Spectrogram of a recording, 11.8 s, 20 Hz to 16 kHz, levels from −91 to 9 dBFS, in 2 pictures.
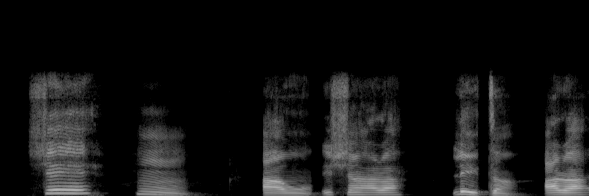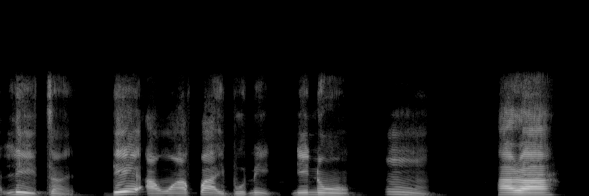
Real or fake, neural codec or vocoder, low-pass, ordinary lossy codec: real; none; 9.9 kHz; Opus, 64 kbps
